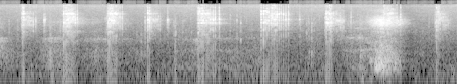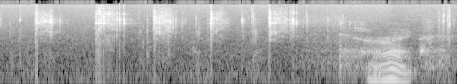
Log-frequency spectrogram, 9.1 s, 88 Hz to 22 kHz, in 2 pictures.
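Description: A ratchet wrench clicks in rapid, steady strokes while a nut is worked off a 13B peripheral port rotary engine, close and loud, with a brief metallic clink near the end and no talk.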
